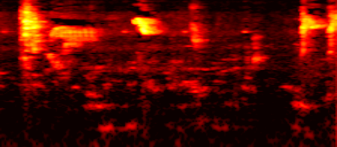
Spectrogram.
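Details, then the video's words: Long-tailed shrike, a shaggy-crested white-breasted bird from Sapudi, producing harsh, scratchy squawks and rasping chatter in uneven bursts, with brief quieter murmuring between the loud notes. "Burung cendet gondrong dada putih ori sapudi"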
